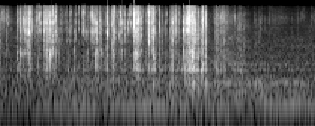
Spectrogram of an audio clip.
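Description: Foil Topps trading-card pack wrapper crinkling and tearing as it is ripped open and crumpled by hand, a dense run of crackles lasting about three seconds.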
